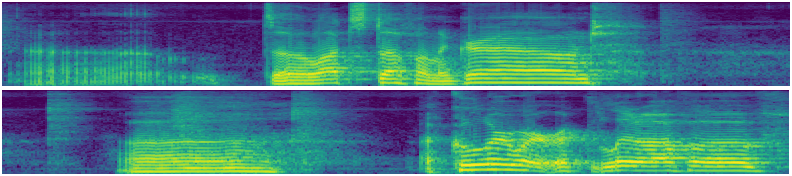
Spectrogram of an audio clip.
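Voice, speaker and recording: Here a man speaks at a very slow pace with long, frequent pauses, with a fairly high pitch and ordinary pitch variation. Audible room echo surrounds his voice. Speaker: spray paint artist. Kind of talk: on-camera vlog talk. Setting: garage studio.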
